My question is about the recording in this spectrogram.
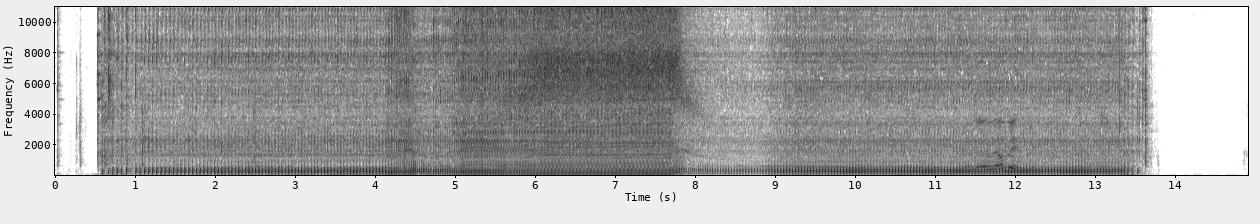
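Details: Ryobi RLT430CESB (Power LT4) 30cc 4-stroke petrol strimmer, which would not fire after refuelling, after repair of a carburetor issue: engine catches after a brief crank, blips up, then settles into a smooth, steady idle before shutting off; runs normally.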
